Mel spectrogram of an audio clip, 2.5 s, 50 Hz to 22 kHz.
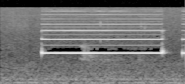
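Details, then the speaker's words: PlayStation 2 Slim after a bench power supply over-volted it and blew fuses, powered from the bench supply: meter gives a solid unbroken beep; supply draws full current, indicating a short on the main power rail. "Right, it's taken 500, it's a short, there's a short somewhere in there. It's taken the full 500 amps. So there must be something shorting on the board."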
